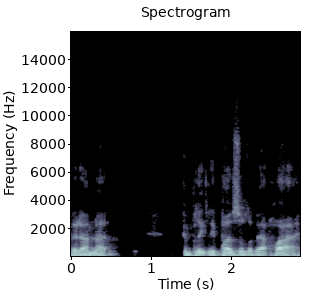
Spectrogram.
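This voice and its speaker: A man with an American accent, fairly low in pitch, with a dark, mellow, somewhat breathy tone, fairly even intonation and a moderate pace, on a very clean recording with a silent background. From Virginia, Loudoun County. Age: 70s. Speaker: poet. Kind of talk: interview answers. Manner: halting, many fillers.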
